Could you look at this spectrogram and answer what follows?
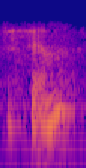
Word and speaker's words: SIEM: The security management segment, as I think I mentioned before, for us contains security, identity, and event management, or SIEM, S-I-E-M, pronounced SIM by many of us, as well as GRC, governance, risk, and compliance.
